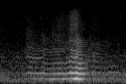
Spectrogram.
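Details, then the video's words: Honey bees of a drone-laying hive, shaken from their frames away from the apiary. A droning hum that swells briefly louder in the middle, then settles back to an even buzz. "Ruche bourdonneuse"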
